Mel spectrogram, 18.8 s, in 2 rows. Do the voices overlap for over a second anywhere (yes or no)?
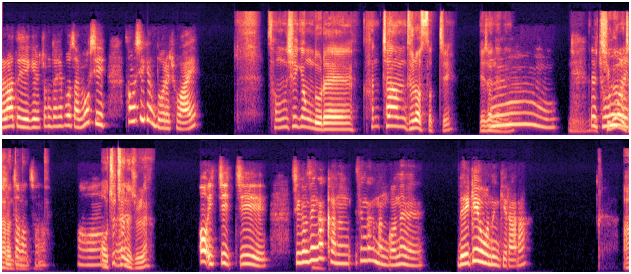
yes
